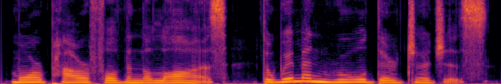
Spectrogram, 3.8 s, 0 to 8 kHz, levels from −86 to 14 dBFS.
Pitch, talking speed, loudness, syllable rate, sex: 210 Hz, 160 wpm, -15 LUFS, 4.2 syllables/s, female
